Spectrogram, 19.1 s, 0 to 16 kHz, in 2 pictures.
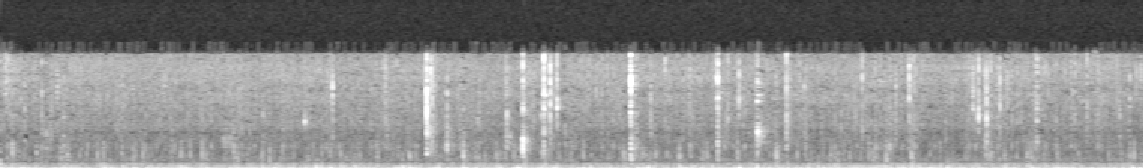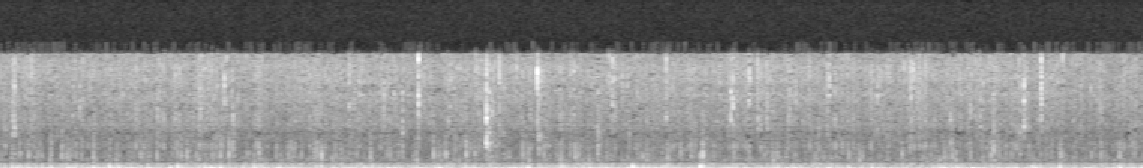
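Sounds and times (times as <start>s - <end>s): wood fire crackling: 0.0s - 19.0s
sharp pops and snaps: 3.5s - 8.5s.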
